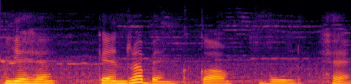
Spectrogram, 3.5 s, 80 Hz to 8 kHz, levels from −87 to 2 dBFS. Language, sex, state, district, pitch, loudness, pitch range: Hindi, female, Chandigarh, Chandigarh, 185 Hz, -16 LUFS, 170-200 Hz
